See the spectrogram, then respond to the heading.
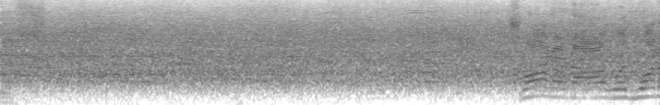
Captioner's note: crowd yelling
